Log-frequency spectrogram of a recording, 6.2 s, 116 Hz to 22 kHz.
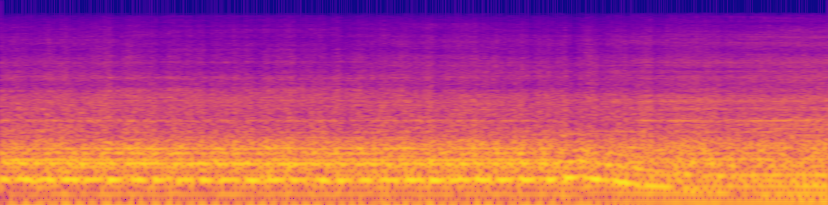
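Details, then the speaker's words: Weed Eater riding mower with a 16.5 hp Briggs single-cylinder engine. Even, steady putter at a constant tone that eases slightly near the end. It runs well and drives. "okay we have a good running mower here and it drives we knew that"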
